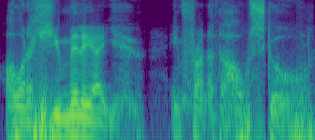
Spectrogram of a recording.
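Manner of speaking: low, theatrical bully's inner voice; menacing bully. Acted. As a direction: play the bully savouring his threat. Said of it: "That's what he's thinking".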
